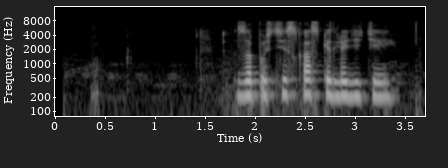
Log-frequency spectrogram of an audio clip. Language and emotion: Russian, neutral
